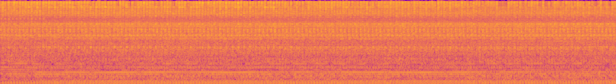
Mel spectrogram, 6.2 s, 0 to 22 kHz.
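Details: 2014 BMW 328i (built 06/14) N20 engine, cold start, idle and revs: fast busy ticking and chattery rattle over a bright idle, about three per second. Timing chain noise is suspected, not confirmed.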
